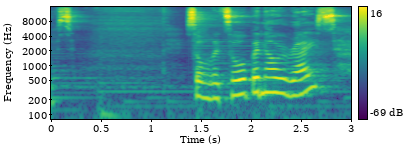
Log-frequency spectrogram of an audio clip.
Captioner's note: breathing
